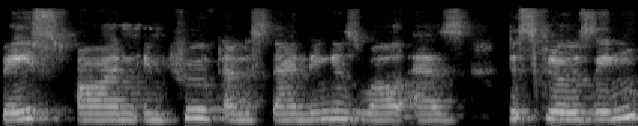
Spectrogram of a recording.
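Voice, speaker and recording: Moderate in pace, a plain, everyday voice carries fairly even intonation. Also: woman. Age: 20s. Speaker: discussion group host. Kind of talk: group discussion.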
